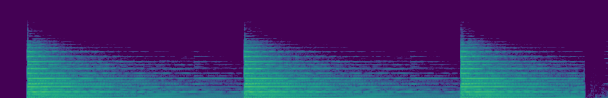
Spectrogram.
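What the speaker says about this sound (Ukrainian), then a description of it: "Лунає дзвін" A church bell tolls three times at slow, even intervals at a Chernobyl disaster memorial, each deep strike ringing out and fading before the next.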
